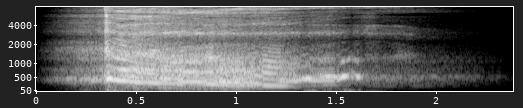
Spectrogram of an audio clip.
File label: Female Undead Death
